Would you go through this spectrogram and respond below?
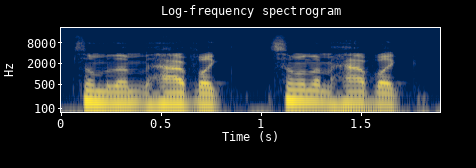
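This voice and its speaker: A man's voice: a little high, fairly even intonation, fast talker, fairly bright tone, smooth, no echo, studio quality. A man from Iraq hosting a casual live podcast, rambling with lots of restarts and fillers, sounding sleepy. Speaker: podcast host.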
